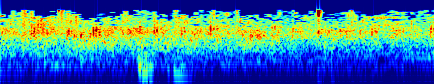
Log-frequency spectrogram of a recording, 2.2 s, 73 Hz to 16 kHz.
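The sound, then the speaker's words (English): A crowd claps steadily for a couple's 15th wedding anniversary, a dense wash of many hands with no individual claps standing out, sustained at an even level throughout. No one speaks. “You can clap for that.”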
